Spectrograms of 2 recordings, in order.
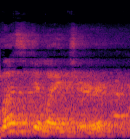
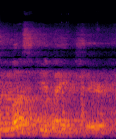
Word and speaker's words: musculature: And musculature, I always thought that word was pronounced musculature. I discovered from the know-it-all, Robin Quivers, that is pronounced musculature.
